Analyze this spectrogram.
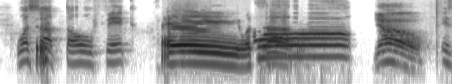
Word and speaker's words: Thofiq: What's up, Thofiq? Hey, what's up? Yo. Is that how you say how do you say your name? Okay. Let's see. It's Thofiq. Thofiq.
